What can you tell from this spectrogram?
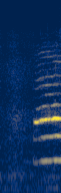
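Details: Cat fallen into a farm well and being rescued, giving a single tonal meow that starts abruptly halfway through and holds steady, after a quiet start.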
